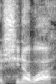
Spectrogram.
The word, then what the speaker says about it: Shinawatra: Het is Shinawa. Je spreekt de laatste 3 letters niet uit.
